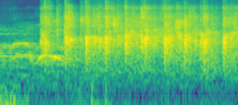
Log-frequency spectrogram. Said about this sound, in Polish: Ej, dlaczego myślicie, że my klaskamy? Bo wiemy, jak bardzo uwalniające to jest.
